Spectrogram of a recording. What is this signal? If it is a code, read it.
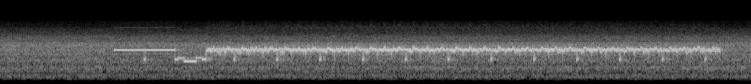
SSTV (slow-scan television), Scottie S1, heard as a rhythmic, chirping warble, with heavy radio static.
